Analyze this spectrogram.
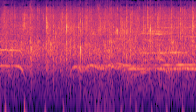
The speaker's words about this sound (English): This be a really good time to stand and clap. Even if you don't know, when you find out, you can be like, oh, I wish I was stood and clap.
